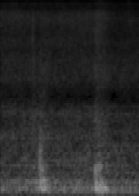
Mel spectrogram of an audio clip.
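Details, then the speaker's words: Toyota Yaris with new replacement wiper blades on wet glass, heard from outside at fast speed: soft, low swishes with no squeak or chatter, barely audible, quiet normal wiper operation. "wipernya kita cepatkan Oke bunyinya seperti itu tidak terlalu terdengar ya Oke kalau dibuka aja tidak terlalu terdengar apalagi kalau ditutup yaat"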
